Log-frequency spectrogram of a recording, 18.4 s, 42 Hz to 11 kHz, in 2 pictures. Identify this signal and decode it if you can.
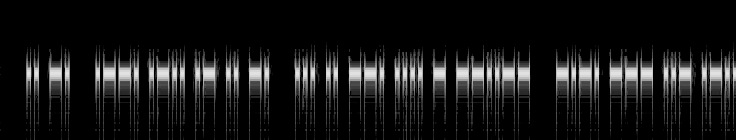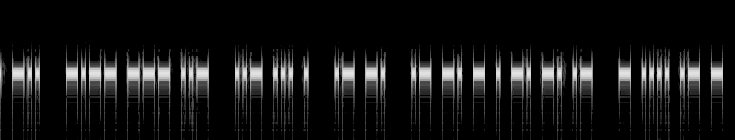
Morse code, heard as a keyed tone, about 25 wpm, 600 Hz. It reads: IN PLAIN SIGHT, COULD YOU USE AN ANTENNA THAT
